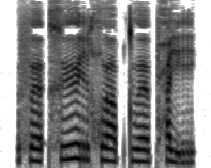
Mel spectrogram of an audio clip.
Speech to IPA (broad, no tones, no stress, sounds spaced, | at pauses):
f œː ʔ x ʏː r χʷ ɑː p tʷ œː p ħ i r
